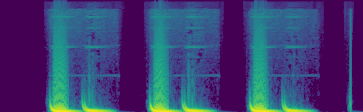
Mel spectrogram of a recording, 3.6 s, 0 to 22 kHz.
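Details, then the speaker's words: First heart sound (S1) in a cardiac auscultation teaching recording, attributed to tricuspid and mitral valve closure during ventricular systole: deep, regular paired heart sounds at about 60 a minute, with the first sound of each pair stressed. "ruidos cardíacos el primero ido se debe al cierre de las válvulas tricúspide mitad debido a la sístole ventricular"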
